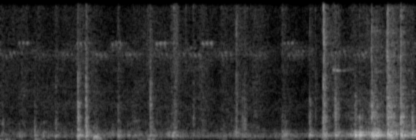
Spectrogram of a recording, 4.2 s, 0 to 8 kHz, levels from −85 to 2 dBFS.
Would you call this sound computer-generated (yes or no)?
no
